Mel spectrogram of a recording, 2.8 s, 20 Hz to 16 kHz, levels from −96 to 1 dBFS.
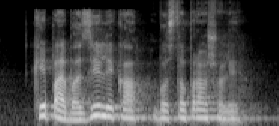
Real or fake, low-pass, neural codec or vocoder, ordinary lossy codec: real; 14.4 kHz; none; Opus, 32 kbps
